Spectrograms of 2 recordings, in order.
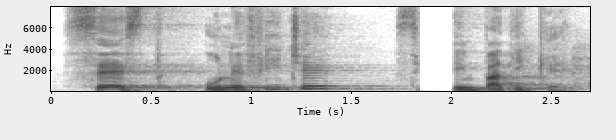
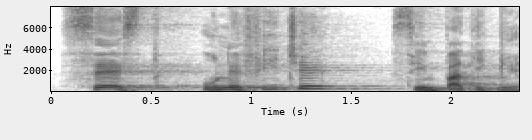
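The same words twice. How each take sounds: First: Fille said fitches, sympathique said s impatike; even worse French pronunciation. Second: Spanish-accented French, fille said fitche; clumsy learner reading of sympathique; bad French pronunciation. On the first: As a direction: butcher the French even more. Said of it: "No se puede pronunciar peor". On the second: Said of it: "Da vergüenza ajena". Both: Shown as a demonstration.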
